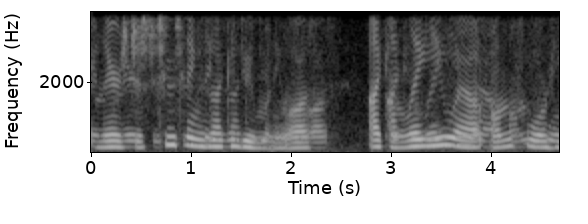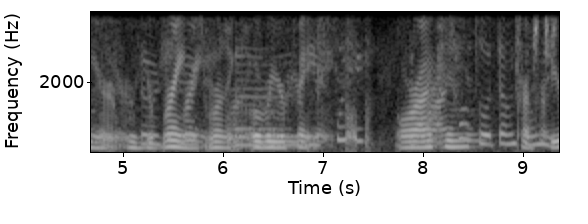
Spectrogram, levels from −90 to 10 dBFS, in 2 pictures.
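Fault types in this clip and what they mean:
Echo with no canceller: the far end's loudspeaker feeds its microphone, so every phrase returns roughly 0.2 s later, about 10 dB quieter and thinner, unlike reverberation.
Comfort noise in place of the background: at 2.46–2.76 s and 7.42–7.72 s the real background gives way to steady, featureless noise, about 3 dB quieter then about 5 dB louder, likely from discontinuous transmission.
Sound dropped by the voice detector: at 7.22–7.32 s, 100 ms of actual sound, not just background, is replaced by steady noise, likely because the detector misjudged it as silence.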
